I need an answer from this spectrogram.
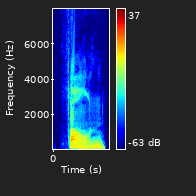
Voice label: "foehn", American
